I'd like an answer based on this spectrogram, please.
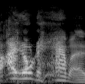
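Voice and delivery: shrill, very high, screeching outburst. Retelling how she answered about the airbrush: imitating her screaming. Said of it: "she was screaming at me".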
